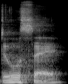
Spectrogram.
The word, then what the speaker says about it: dulce: It's spelled and pronounced dulce. – Oh, yeah. – Because it's a Latin American treat. It's not Italian.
